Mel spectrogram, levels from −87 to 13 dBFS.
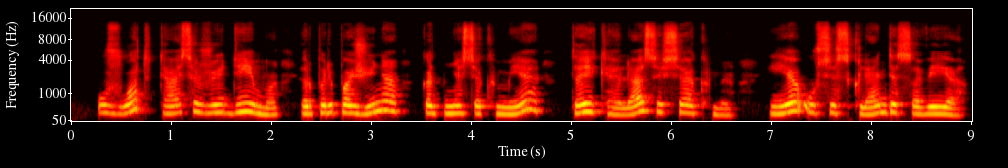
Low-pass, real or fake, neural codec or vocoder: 14.4 kHz; fake; autoencoder, 48 kHz, 128 numbers a frame, DAC-VAE, trained on Japanese speech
